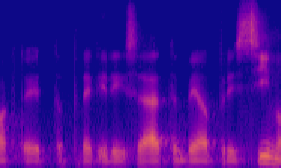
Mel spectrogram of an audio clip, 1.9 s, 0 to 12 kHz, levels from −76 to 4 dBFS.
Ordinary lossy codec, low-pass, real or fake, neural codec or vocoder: none; none; fake; codec, 24 kHz, 0.9 kbps, WavTokenizer, large speech release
